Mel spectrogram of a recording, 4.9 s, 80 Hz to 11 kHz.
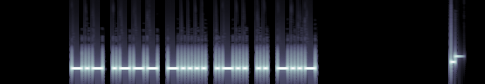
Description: Morse code, heard as a keyed tone, about 34 wpm, 700 Hz. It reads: KJ6LIX
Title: USA Call Signs 35wpm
